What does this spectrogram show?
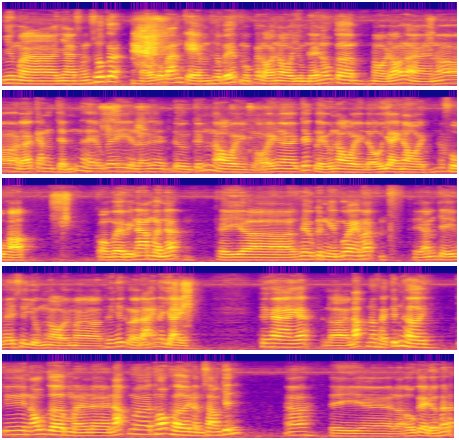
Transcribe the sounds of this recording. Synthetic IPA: ɲɨ˧ŋmaː˨˩ɲaː˨˩saː˧˩nswə˦˥t̚ʔaː˧˦lo̰˧˨jkaː˨˦ɓaː˨˦ŋkɛ˨˩mt̪ʰɨ˧əɓe˦˥p̚mo˨˩kaː˨˦lɔ̰˧˨jno˨˩jzʊ˨˩ŋ͡mɗe˧˩˦no˨˦wkəː˧mno˨˩jɗɔ˨˦laː˨˩nɔ˨˦ɗa̰ː˧˥ka˧jŋt͡ɕï˧˦ŋ̟t̪ʰɛ˧wkaː˨˦jlːɗɨ˨˩əŋkï˨˦ŋ̟no˨˩jlo̰˧˨jt͡ɕə˦˥k̚lḭ˧˨wno˨˩jɗo̰˧˨za˨˩jno˨˩jnɔ˨˦fu˨˩ɦəː˨˩p̚ | kɔ˨˩nve˨˩vi˨˩ənaː˧mːï̟˨˩ʔaː˨˦ | t̪ʰi˨˩ʔəː˨˩t̪ʰɛ˧wki˧ŋḭ˧˨mku˧˩˦ʔɛ˧mʔaː˨˧˦t̪ʰi˨˩ʔa˧nt͡ɕḭ˧˨faː˧˩˦jsɨ˨˦zʊ̰˧˨ŋ͡mno˨˩jmaː˨˩t̪ʰɨ˨˦ɲə˦˥t̚laː˨˩ɗaː˨˦jnɔ˨˦za˨˩j | t̪ʰɨ˨˦haː˧jʔaː˨˦laː˨˩na˦˥p̚nɔ˨˦faː˧˩jkï˨˦ŋ̟həː˧j | kɨ˨˦nə˨˦wkəː˧mːaː˨˩˨na˦˥p̚nɔ˨˦t̪ʰo˦˥t̚həː˧jlaː˨˩msaː˧wt͡ɕï˨˦ŋ̟ | ɗɔ˨˦t̪ʰi˨˩laː˨˩ʔo˧wke˧ɗɨ˨˩ək̚he˦˥

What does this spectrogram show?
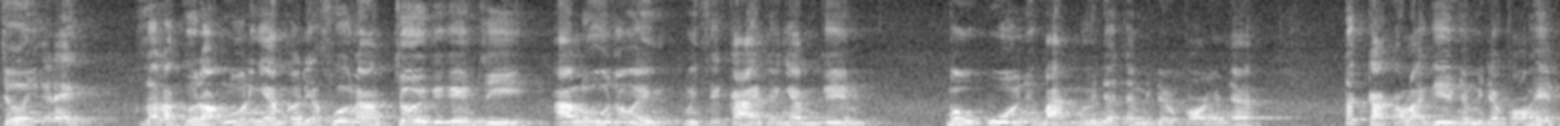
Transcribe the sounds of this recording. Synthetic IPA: t͡ɕəː˧jɲɨ̰˧˥kːaː˨˦na˨˩j | zə˦˥t̚laː˨˩kɨː˧ɗə̰˧˨wŋ͡mlu˧nʔa˧jŋ̟ʔɛ˧mʔəː˧˩ɗḭ˧˨əfɨ˧əŋnaː˨˩wt͡ɕəː˧jkaː˨˦jɣe˧mzi˨˩ʔaː˧lo˧t͡ɕɔ˧mï˨˩ŋ̟mï˨˩ŋ̟sɛ̰˧˥kaː˨˩jt͡ɕɔ˧ʔŋ̟ʔɛ˧mɣe˧m | ɓə˨˩wku˧əɲɨ̰˧˥ŋɓaː˧˩nməː˨˦jɲə˦˥t̚ɲaː˨˩mi˨˩ɗe˨˩wkɔ˨˦ɛ˧mɲaː˧ | t̪ə˦˥t̚kaː˧˩kaː˦˥k̚lwa̰ː˧˨ɣe˧mɲaː˨˩ï˨˩ŋ̟ɗe˨˩wkɔ˨˦ɦe˦˥t̚

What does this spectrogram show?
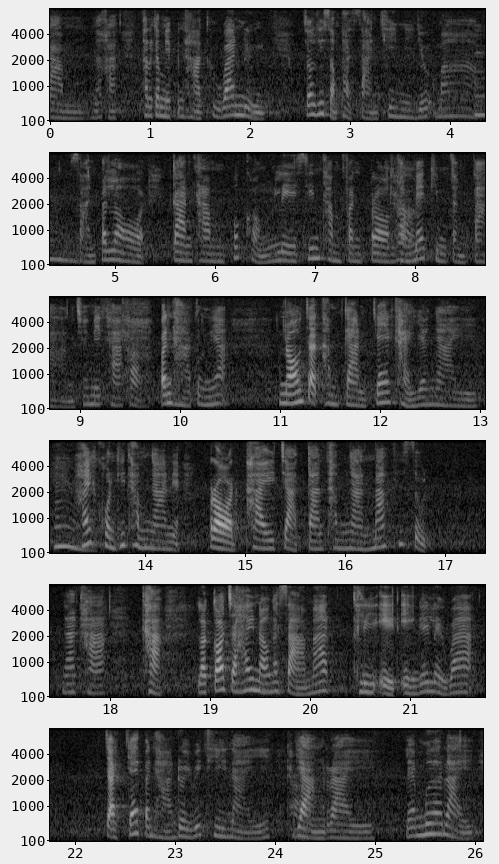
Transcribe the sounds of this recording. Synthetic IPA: a˧mna˦˥kʰa˦˥t̪ʰa˥˩nkɔː˥˩miː˧pa˧nɦaː˩˦kʰɯː˧waː˥˩nɯ˨˩ŋ | t͡ɕŋt̪ʰiː˥˩sa˩˦mpʰa˨˩t̪̚saː˩˦nkʰeː˧miː˧jɤ˦˥ʔmaː˥˩k̚saː˩˦npa˧lɔː˨˩t̪̚ | kaː˧nt̪ʰa˧mpʰu˥˩əkʰːɔː˩˦ŋleː˧si˥˩nt̪ʰa˧mfa˧npɾɔː˧mt̪ʰa˧mːɛː˥˩pʰi˧mt̪a˨˩ŋt̪aː˨˩ŋt͡ɕʰa˥˩jma˦˥jkʰa˦˥pa˧nɦaː˩˦t̪o˧ŋni˦˥ɐ | nɔː˦˥ŋt͡ɕa˨˩ʔ̚t̪ʰa˧mkaː˧nkɛː˥˩kʰa˨˩˦jːa˧ŋːa˧jha˥˩jkʰo˧nt̪ʰiː˥˩t̪ʰa˧mŋaː˧nːi˧˥˩ɐ | pɾɔː˨˩t̪̚pʰa˧jt͡ɕaː˨˩kːaː˧nt̪ʰa˧mŋaː˧nmaː˥˩k̚t̪ʰiː˥˩su˨˩t̪̚ | na˦˥kʰa˦˥ | kʰa˥˩ | lɛː˦˥wkɔː˥˩t͡ɕa˨˩ɦa˥˩jnɔː˦˥ŋa˥˩saː˨˩˦maː˥˩t̪̚kʰliː˧ʔeː˨˩t̪̚ʔeː˧ŋdaː˥˩jlɤː˧jwaː˥˩ | t͡ɕa˨˩kɛː˥˩pa˧nɦaː˩˦doː˧jwi˦˥t̪ʰiː˧na˩˦j | jaː˨˩ŋɾa˧j | lɛ˦˥mɯ˥˩ɐɾa˧j

